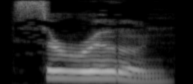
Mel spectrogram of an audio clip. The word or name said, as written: siroun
